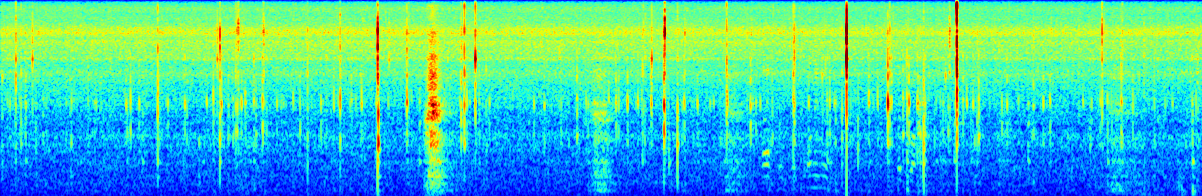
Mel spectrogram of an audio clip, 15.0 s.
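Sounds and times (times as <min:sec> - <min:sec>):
light rain hiss: 0:00.0 - 0:15.0.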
